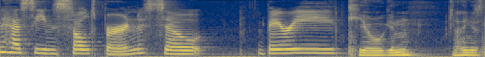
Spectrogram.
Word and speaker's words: Keoghan: Ewan has seen Saltburn, so Barry Keoghan, I think his name is.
